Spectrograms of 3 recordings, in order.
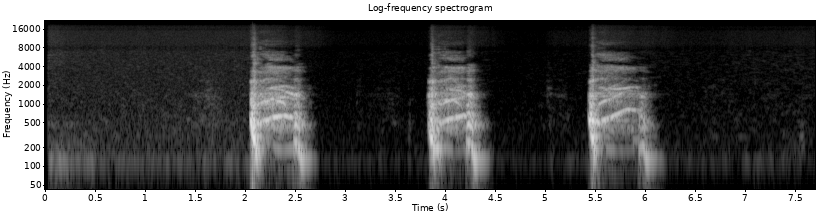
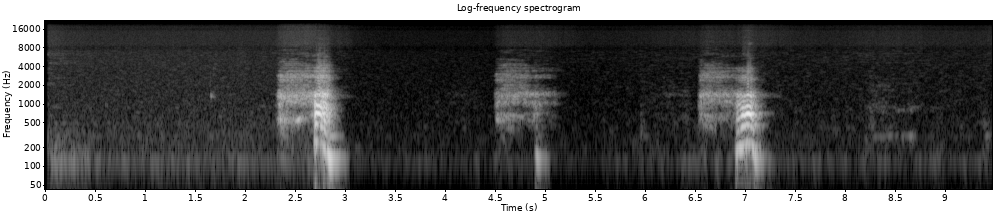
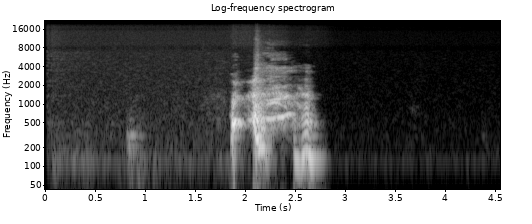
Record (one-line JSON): {"three_cough_length": "7.7 s", "three_cough_amplitude": 32768, "three_cough_signal_mean_std_ratio": 0.33, "exhalation_length": "9.5 s", "exhalation_amplitude": 32768, "exhalation_signal_mean_std_ratio": 0.21, "cough_length": "4.6 s", "cough_amplitude": 32768, "cough_signal_mean_std_ratio": 0.3, "survey_phase": "beta (2021-08-13 to 2022-03-07)", "age": "65+", "gender": "Male", "wearing_mask": "No", "symptom_none": true, "symptom_onset": "2 days", "smoker_status": "Never smoked", "respiratory_condition_asthma": false, "respiratory_condition_other": false, "recruitment_source": "Test and Trace", "submission_delay": "1 day", "covid_test_result": "Negative", "covid_test_method": "RT-qPCR"}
